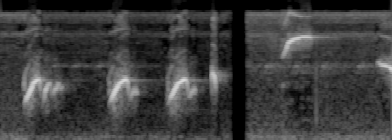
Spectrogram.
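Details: White-rumped shama whistling loud rising-falling notes repeated about every half second, then a higher sweeping whistle and a lower slurred note, faint low background rumble.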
